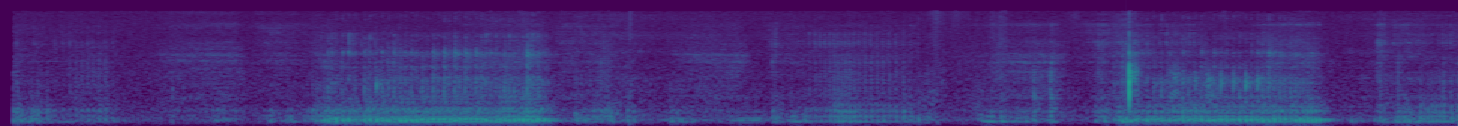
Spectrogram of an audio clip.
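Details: Two English bulldogs snore loudly, with deep, rumbling, rattling breaths rising and falling in slow cycles.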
